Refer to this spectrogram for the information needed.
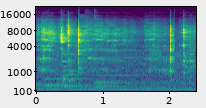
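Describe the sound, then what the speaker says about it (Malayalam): Spoon stirring sugar into water in a pot while making raw mango candy, with a few sharp metallic scrapes and clinks over a steady low simmering hum, close and moderately quiet. "ഇനി ഈ പഞ്ചസാര നന്നായിട്ട് ലയിപ്പിച്ചെടുക്കണം വെള്ളത്തിൽ"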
